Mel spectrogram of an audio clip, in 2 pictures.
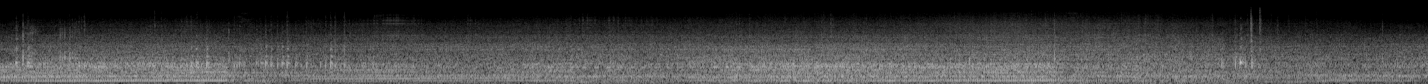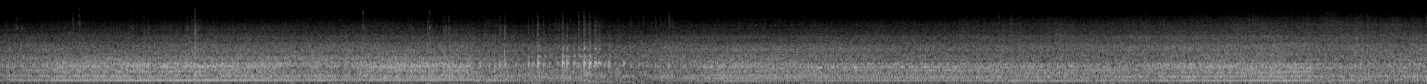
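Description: In-cabin sound of a Subaru Impreza WRX's turbocharged flat-four, fitted with an Invidia cat-back exhaust, driven hard on track: the engine note rises and falls several times with throttle, lifts and gear changes, over steady tyre and road noise. A single sharp knock about twelve seconds in.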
